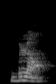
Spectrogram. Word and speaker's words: blanc: And C is silent at the end of the word in these words. For example, you have these examples: tabac, tobacco, porc, the pig, estomac, stomach, franc, sincere, blanc, white.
